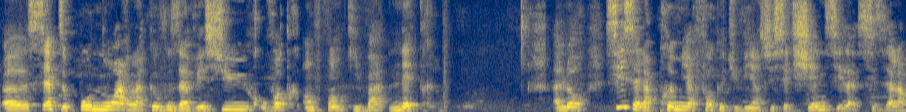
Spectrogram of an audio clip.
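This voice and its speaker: This woman talks at a moderate speed, and her pitch varies in an ordinary way. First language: an African language (not French) (speaking French). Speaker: midwife and health vlogger. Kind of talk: vlog advice talk with personal story. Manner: hesitant, many fillers.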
